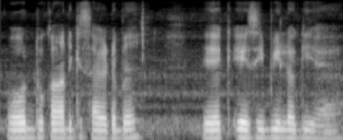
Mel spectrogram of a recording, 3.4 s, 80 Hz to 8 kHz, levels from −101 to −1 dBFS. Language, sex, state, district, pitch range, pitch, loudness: Hindi, male, Uttar Pradesh, Saharanpur, 115-120 Hz, 115 Hz, -19 LUFS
